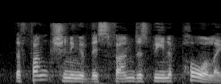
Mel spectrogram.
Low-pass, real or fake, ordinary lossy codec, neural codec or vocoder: 7.2 kHz; real; none; none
